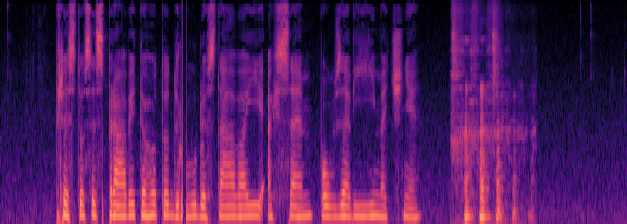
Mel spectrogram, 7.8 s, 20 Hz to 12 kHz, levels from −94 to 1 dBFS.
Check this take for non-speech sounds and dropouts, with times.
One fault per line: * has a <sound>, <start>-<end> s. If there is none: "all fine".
* has a dropout, 2.3-2.3 s
* has a laugh, 5.6-6.7 s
